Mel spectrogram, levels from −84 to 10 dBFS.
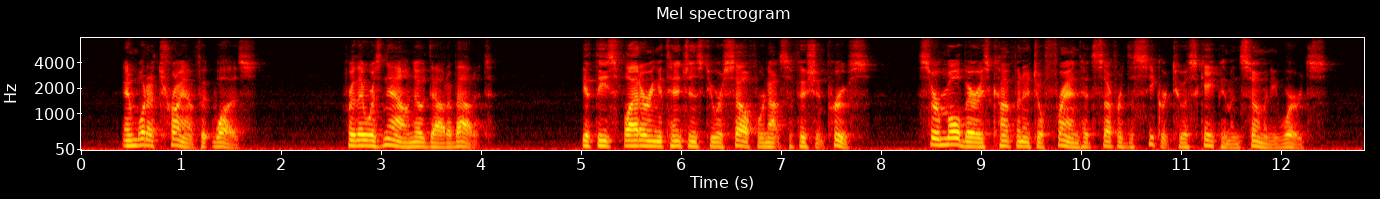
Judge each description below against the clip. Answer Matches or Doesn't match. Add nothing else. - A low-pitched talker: Matches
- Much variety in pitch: Doesn't match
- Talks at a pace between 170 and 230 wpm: Matches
